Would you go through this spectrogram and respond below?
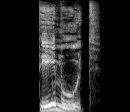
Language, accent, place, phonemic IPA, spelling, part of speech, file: German, Germany, Berlin, /ˈdeːˌmuːt/, Demut, noun, De-Demut.ogg
- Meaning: humility, meekness (comprehension or expression of one’s own lowliness)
